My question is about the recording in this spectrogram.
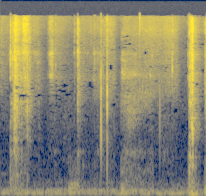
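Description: Small paper magazines rustling and tapping against a plastic toy suitcase as they are put in, a few soft clicks with a sharper one near the end.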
